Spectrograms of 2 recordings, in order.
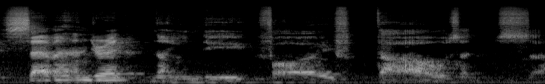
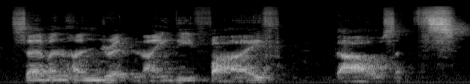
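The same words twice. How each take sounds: First: Drawn-out "Seven hundred ninety-five thousandths", each word stretched; teacher standing in for an edited slow-motion replay, stretching every word; very slow reading. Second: Slow, careful reading of the number; teacher reading a decimal aloud slowly. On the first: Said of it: "I'll say it like this". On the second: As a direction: read "Seven hundred ninety-five" slowly so students can follow. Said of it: "maybe I'll slow it down". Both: Shown as a demonstration.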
